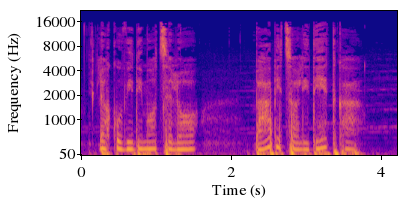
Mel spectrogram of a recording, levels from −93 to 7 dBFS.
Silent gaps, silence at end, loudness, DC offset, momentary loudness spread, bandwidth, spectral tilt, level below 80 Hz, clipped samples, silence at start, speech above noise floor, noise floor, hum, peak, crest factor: none; 0.45 s; -20 LUFS; under 0.1%; 8 LU; 16.5 kHz; -5 dB/octave; -24 dBFS; under 0.1%; 0.15 s; 32 dB; -50 dBFS; none; 0 dBFS; 20 dB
